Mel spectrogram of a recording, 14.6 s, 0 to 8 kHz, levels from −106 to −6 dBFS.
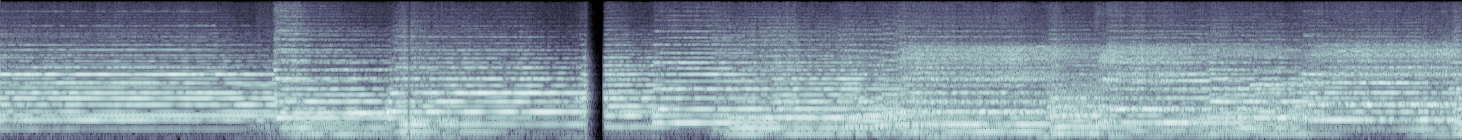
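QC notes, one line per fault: Throughout, gain pumping: the level swings by around 10 dB. Loud and quiet passages sit unnaturally close together. The likely cause is input gain set far too high, with a fast limiter or compressor clamping down on each peak.
4.07–6.06 s, repeated stalls (stutter): the receiver's jitter buffer ran dry again and again across these two seconds. Each gap was bridged by stretching the last sound, with the longest hold at 178 ms. About 424 ms, or 21% of the span, is filler, but nothing is lost. The sound drags and stutters rather than dropping out.
7.04–8.39 s, jitter buffer slow-down: the buffer was rebuilding its reserve by repeating single pitch periods and fragments of pauses many times over. This added 168 ms and ran playback at 88% speed with the pitch unchanged. Sounds come out drawn-out.
11.32–13.96 s, jitter buffer speed-up: the buffer held more audio than its target, so the receiver trimmed short pitch-period slices repeatedly to cut delay. 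About 0.3 s was removed, running playback at 110% speed at the same pitch. The passage sounds hurried, over a band-limited G.722 path with nothing above 8 kHz.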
